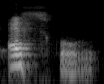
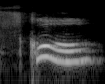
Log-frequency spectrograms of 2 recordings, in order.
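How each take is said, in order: First: An extra vowel comes before the s sound. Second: The word starts directly with the s sound. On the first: The speaker calls it wrong. "foreigners say S school" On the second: The speaker calls it right. "instead of school"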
